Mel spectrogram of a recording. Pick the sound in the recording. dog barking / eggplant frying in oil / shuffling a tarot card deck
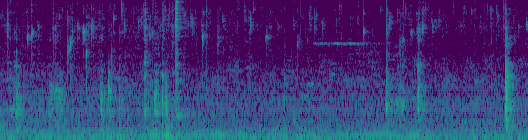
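eggplant frying in oil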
